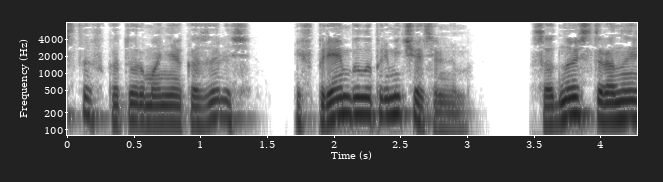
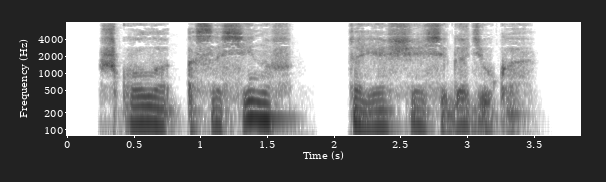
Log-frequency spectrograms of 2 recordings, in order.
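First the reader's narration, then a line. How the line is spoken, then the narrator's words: Thrilled, fearful whisper. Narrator (Russian): замирая от сладкой жути, прошептал Трикс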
